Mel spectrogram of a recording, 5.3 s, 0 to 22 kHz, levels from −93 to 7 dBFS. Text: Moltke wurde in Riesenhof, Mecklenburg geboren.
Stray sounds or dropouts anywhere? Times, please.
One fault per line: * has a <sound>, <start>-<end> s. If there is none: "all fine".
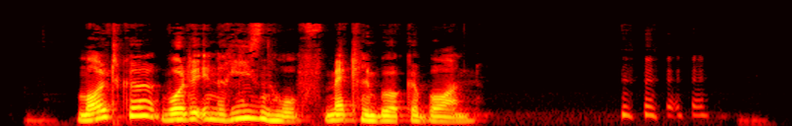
* has a laugh, 4.1-4.7 s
